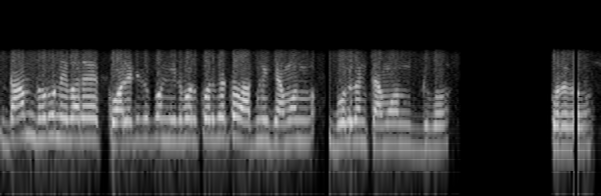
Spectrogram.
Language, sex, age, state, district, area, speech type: Bengali, male, 60+, West Bengal, Purba Medinipur, rural, conversation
